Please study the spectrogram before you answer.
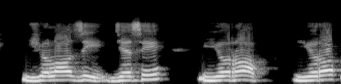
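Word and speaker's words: Europe: भी यू आता है तो ई यू का उच्चारण यू करना है यूलॉजी जैसे यूरोप यूरोप में भी क्या है ई के बाद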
